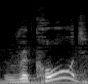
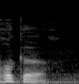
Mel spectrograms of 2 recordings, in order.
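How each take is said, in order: First: The stress is on the second syllable. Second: The stress is on the first syllable. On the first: It is the verb meaning to record something. "avec le son de Cro-Magnon sur la première syllabe" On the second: It is the noun meaning a record. "si j'accentue la première syllabe"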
